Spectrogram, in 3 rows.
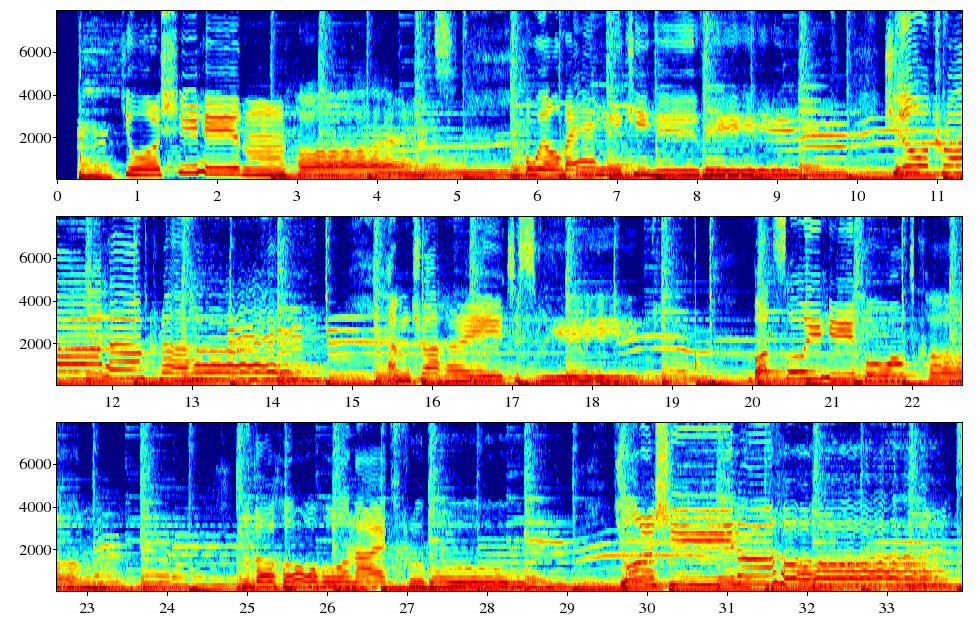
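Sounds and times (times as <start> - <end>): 
country parlor music: 0.3 - 33.9.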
